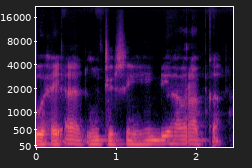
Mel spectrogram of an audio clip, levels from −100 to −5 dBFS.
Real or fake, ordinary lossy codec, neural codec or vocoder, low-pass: fake; none; codec, 44.1 kHz, 2.6 kbps, SNAC; none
